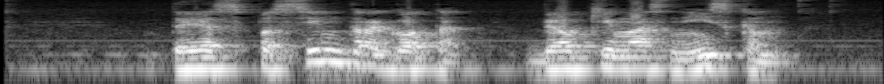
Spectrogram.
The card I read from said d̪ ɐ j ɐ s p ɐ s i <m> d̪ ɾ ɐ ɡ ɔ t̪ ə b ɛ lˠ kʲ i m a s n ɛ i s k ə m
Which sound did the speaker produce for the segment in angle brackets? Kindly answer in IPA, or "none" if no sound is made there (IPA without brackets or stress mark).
m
